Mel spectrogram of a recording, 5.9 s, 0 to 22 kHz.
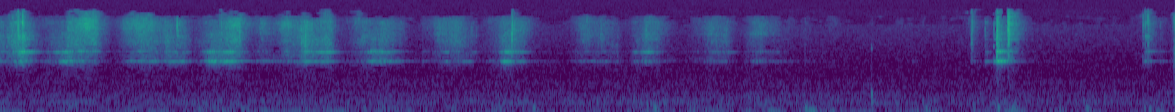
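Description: Long nails scratch and tap a squat amber glass cognac bottle with a paper label, held in both hands. The result is quiet, bright, rhythmic scratching strokes with a faint ringing tone near 2.7 kHz, followed by a few sharp clicking taps toward the end.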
